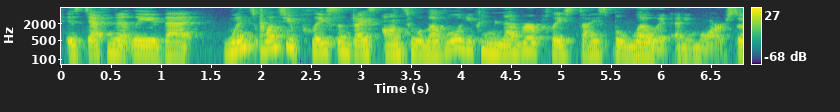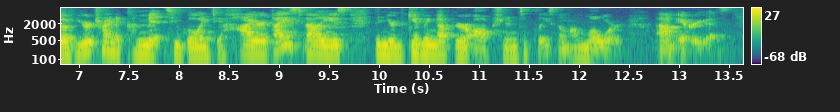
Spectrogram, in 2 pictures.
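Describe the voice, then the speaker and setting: Low-voiced woman in a roomy room. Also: lively intonation, normal speed. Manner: explains rules step by step. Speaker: podcast co-host. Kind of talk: casual board game chat.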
